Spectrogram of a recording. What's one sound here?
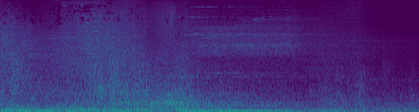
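A deep magical explosion booms and rumbles, then slowly fades.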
